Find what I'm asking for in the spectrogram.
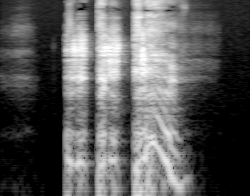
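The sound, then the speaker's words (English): A man clears his throat in three rough bursts. The last burst is the longest and falls in pitch, and the sound stands alone in quiet. “He clears his throat”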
